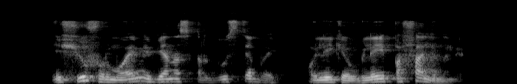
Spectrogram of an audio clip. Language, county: Lithuanian, Vilnius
